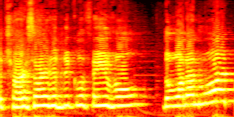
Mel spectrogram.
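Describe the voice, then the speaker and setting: The speaking goes at a moderate pace. Music plays in the background. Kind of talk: live game commentary, excited.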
